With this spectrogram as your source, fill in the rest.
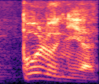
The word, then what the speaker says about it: Paulownia: C'est clair, le Polonia, donc ça s'écrit Paulownia, un arbre, une essence à découvrir, et donc c'est ce que vous utilisez pour vos collaborations avec les agriculteurs.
